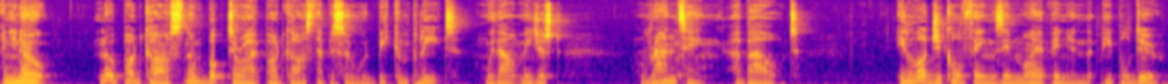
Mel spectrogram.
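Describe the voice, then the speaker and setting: A man's fairly high, somewhat breathy voice has a dark, mellow tone and ordinary pitch variation. He moves at a moderate pace with long, frequent pauses. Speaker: podcast host. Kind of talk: casual monologue. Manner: unsteady voice.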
